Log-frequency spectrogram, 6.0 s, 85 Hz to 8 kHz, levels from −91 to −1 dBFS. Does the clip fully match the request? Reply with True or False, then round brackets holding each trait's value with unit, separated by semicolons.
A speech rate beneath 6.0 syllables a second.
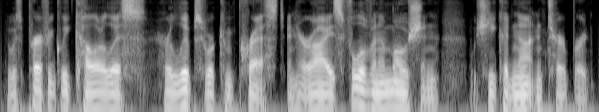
True (5.7 syllables/s)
